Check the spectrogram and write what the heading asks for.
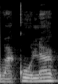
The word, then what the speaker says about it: Bakula: manejaba, Univision, Televisa, Bill Bácula, que era su... o Bakula, como se pronuncia, el manager de él, hay de hecho un componente bastante oscuro.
